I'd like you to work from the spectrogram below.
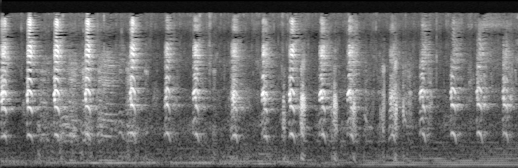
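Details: Two pairs of African geese meeting Muscovy ducks give hoarse, blaring honks in a rapid, irregular series. The calls overlap one another and sit over a low background hum.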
